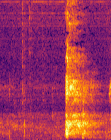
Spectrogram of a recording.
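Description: Quiet room tone, then a man coughs once with a sharp, loud onset just past the middle, fading away over about half a second.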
